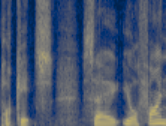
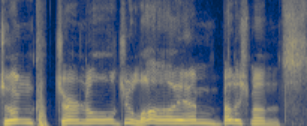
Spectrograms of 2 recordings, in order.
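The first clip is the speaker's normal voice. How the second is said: loud put-on American announcer voice, july drawn out; 5 semitones higher, 5 dB louder than usual. Presenting a journal idea to viewers, in a big American announcement voice. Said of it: "I ought to have that big American announcement voice".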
